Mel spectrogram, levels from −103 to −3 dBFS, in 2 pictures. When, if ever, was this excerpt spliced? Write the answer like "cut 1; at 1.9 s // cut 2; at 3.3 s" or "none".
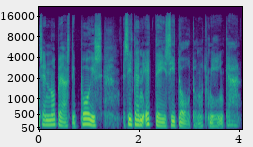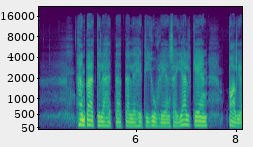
none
